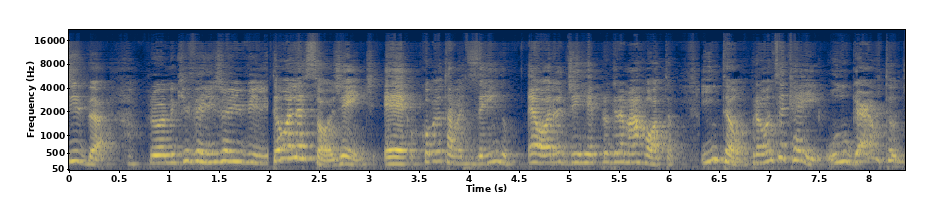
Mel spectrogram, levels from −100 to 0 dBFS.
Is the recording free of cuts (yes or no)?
no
